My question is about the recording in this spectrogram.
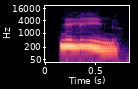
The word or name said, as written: निलीन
